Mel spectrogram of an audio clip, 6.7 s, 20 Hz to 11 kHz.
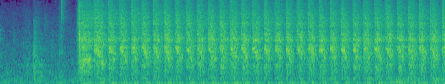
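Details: Freshly swapped B20v turbo engine, oil being primed: starter cranks steadily at about three beats a second but it never fires; no power reaching the ECU, owner suspects wiring harness, will order new tucked harness.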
